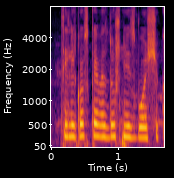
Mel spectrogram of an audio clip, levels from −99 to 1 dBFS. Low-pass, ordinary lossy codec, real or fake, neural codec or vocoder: none; none; fake; codec, 16 kHz, 8 kbps, FreqCodec, larger model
